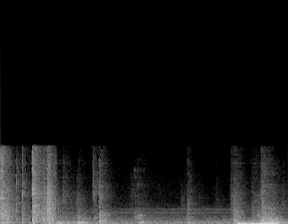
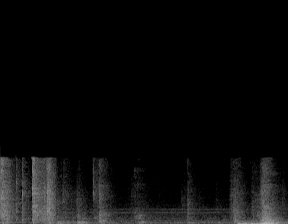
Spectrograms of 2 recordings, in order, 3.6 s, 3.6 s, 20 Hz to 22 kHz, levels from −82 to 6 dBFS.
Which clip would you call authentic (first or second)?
second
